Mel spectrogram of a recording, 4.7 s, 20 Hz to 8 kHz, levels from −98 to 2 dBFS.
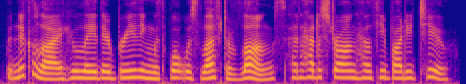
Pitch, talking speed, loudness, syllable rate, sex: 230 Hz, 245 wpm, -17 LUFS, 5.8 syllables/s, female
